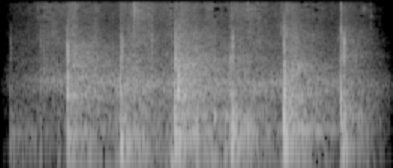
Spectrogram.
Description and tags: Recording of me walking to create footstep sounds for my sound design project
